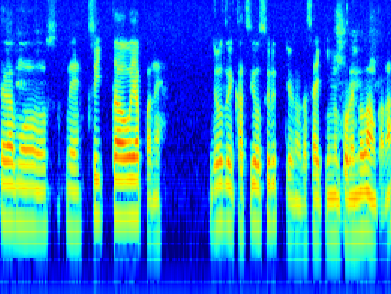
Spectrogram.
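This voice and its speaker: Speaking at a very fast pace, the man keeps a medium pitch and ordinary pitch variation. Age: 20s. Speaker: podcast co-host, young office worker. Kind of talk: casual chat.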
